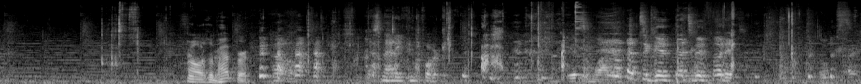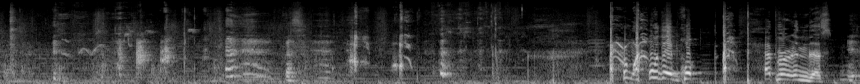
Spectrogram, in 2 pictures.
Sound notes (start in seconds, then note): 2.9 man laughs; 5.4 man laughs; 7.9 man laughs; 8.7 coughs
